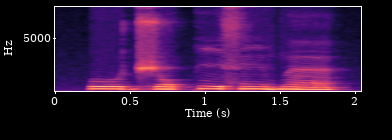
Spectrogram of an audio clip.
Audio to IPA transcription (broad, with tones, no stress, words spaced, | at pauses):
u˨d͡ʒo˨ ki˨sĩ˨bɛ̃˨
